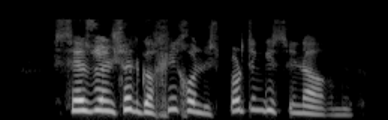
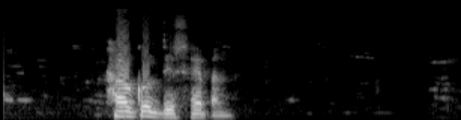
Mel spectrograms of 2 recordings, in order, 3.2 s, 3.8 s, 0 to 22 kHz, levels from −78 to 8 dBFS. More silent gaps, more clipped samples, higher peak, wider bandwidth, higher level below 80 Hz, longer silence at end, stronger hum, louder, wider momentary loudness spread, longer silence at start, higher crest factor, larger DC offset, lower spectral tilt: neither; neither; second, -6 dBFS vs -2 dBFS; about the same, 11.5 kHz vs 11.5 kHz; second, -82 dBFS vs -58 dBFS; second, 0.3 s vs 1.9 s; neither; second, -24 LUFS vs -15 LUFS; about the same, 12 LU vs 14 LU; second, 0.45 s vs 0.9 s; about the same, 18 dB vs 18 dB; neither; second, -3.5 dB/octave vs -7.5 dB/octave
